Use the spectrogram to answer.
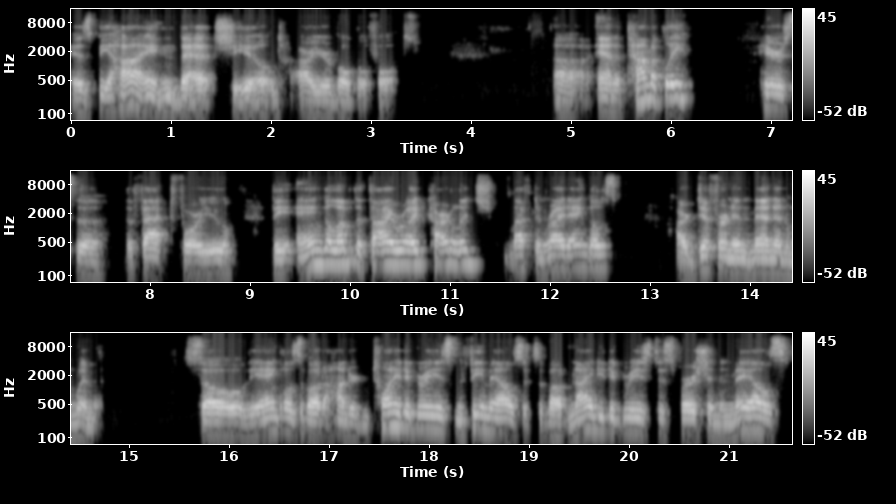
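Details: Adult male lecturer; typical speech.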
